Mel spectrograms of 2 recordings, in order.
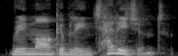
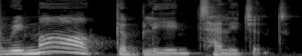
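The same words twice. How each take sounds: First: The 'mar' syllable is short and unemphasized. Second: The 'mar' syllable is longer and higher pitched. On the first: "not remarkably intelligent, it's okay" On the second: "normally we say remarkably intelligent"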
